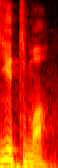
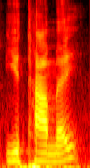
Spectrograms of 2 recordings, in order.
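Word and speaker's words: יטמא: So just like you said, the first yitma could also be read as yitame. It intimates yitame, even though it's read yitma. And we know why it has to be pronounced yitma.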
